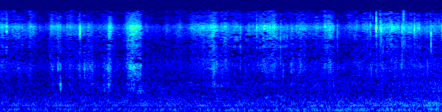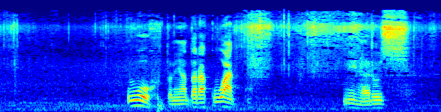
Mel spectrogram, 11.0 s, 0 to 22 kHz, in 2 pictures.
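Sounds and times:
soil crumbling and scratching: 0:00.0 - 0:11.0.

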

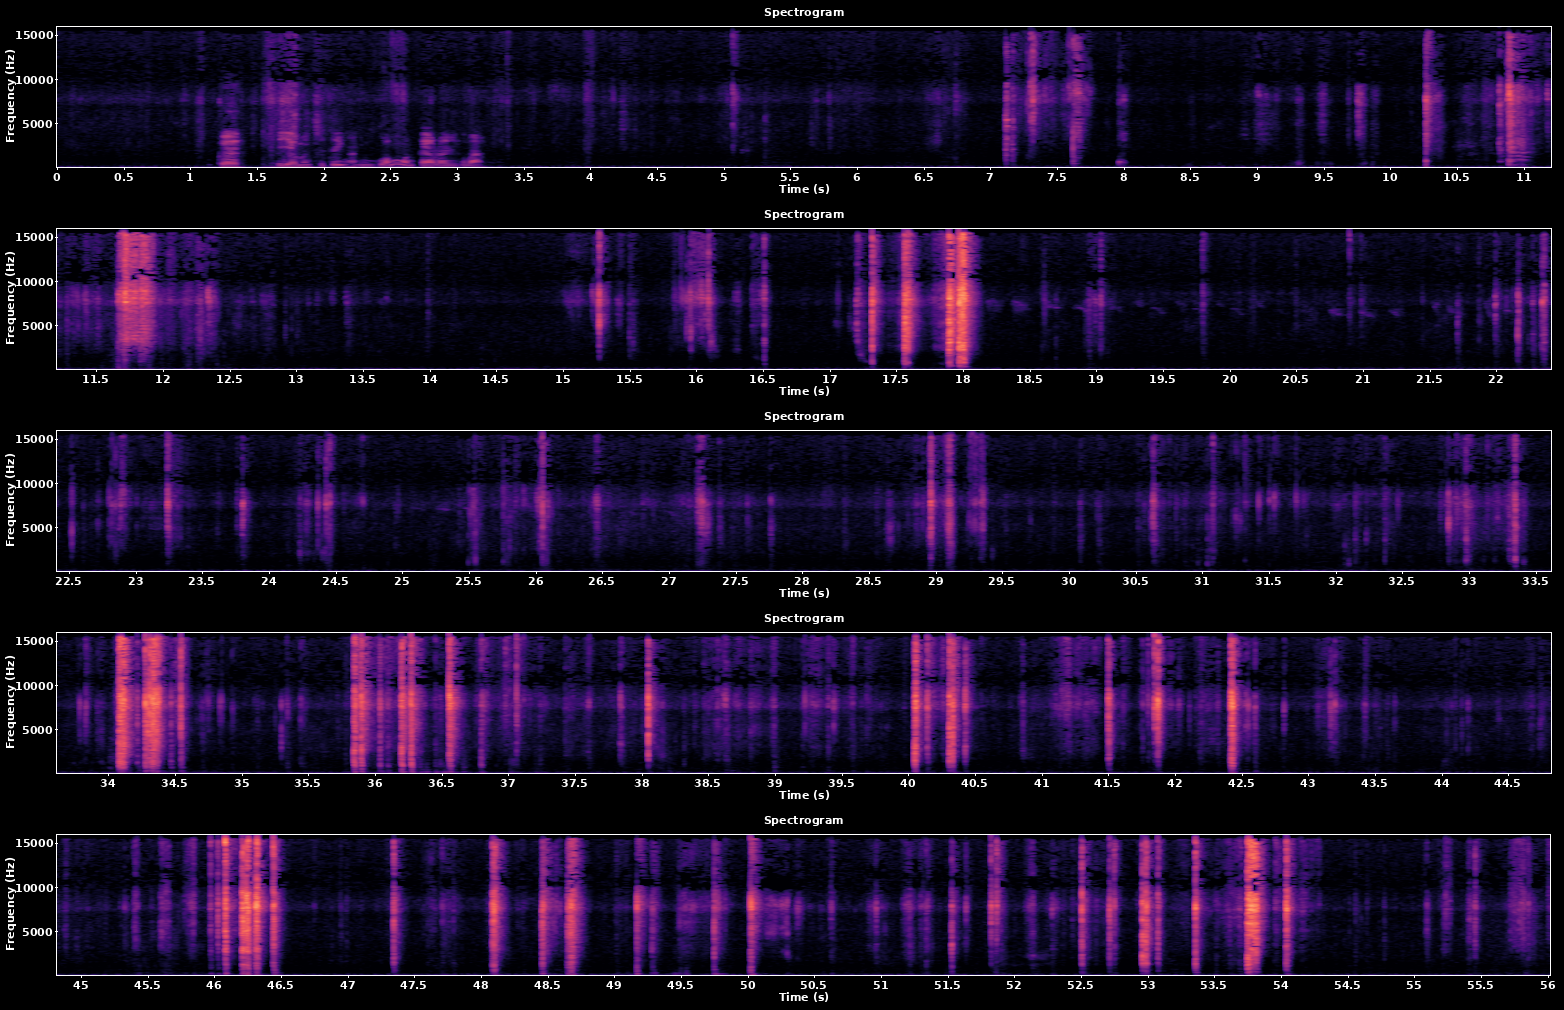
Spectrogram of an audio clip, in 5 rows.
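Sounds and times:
handling sounds: 0:08.8 - 0:13.5
tape ripped off a roll: 0:10.2 - 0:12.4, 0:15.2 - 0:18.2, 0:32.2 - 0:34.8, 0:35.8 - 0:37.3, 0:37.9 - 0:43.3, 0:45.4 - 0:46.6, 0:47.3 - 0:54.3.

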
